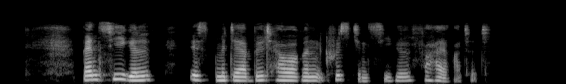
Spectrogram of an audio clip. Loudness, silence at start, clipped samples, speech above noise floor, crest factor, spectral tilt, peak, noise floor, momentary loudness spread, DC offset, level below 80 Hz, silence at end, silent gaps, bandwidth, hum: -22 LUFS; 0.45 s; under 0.1%; 21 dB; 20 dB; -5 dB/octave; -4 dBFS; -42 dBFS; 17 LU; under 0.1%; -70 dBFS; 0.8 s; 0.76-0.82 s, 1.56-1.64 s, 1.79-1.90 s, 2.10-2.14 s; 7.8 kHz; none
